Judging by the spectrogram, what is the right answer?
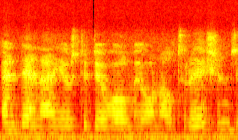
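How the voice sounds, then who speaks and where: A woman's moderate-paced speech carries audible room echo and noticeable background noise. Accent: Cumbrian. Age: 80s+. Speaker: retired shopkeeper and dressmaker. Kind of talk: oral history interview.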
